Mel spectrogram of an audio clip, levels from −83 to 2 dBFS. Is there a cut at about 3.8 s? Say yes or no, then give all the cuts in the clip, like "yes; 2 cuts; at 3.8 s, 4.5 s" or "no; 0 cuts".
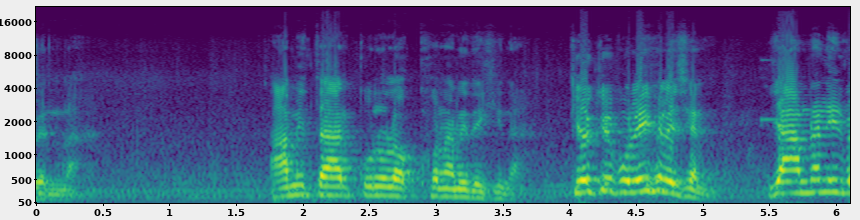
yes; 1 cut; at 3.8 s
